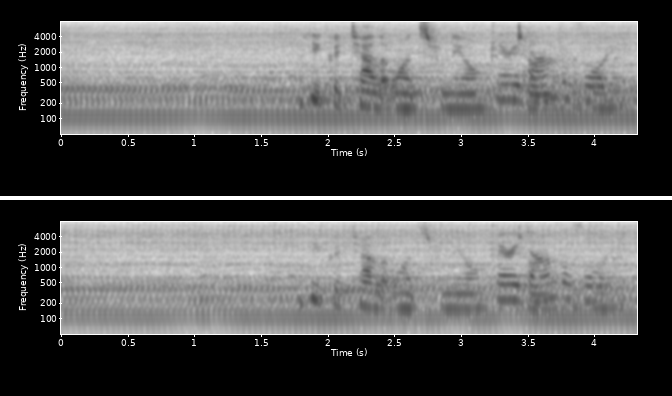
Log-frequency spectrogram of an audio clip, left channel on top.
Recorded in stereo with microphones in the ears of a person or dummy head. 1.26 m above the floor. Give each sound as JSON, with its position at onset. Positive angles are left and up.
{"t": 0.0, "sound": "an engine running", "side_deg": -25, "distance_m": 6.5}
{"t": 1.8, "sound": "a woman speaking", "side_deg": 30, "distance_m": 1.6}
{"t": 3.3, "sound": "a woman speaking", "side_deg": -25, "distance_m": 1.8}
